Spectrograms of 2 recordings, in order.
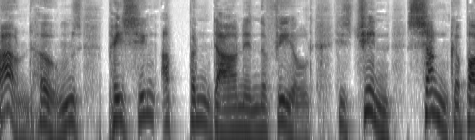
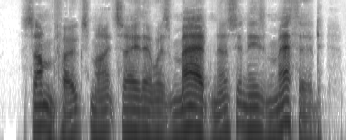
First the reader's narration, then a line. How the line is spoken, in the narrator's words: muttered the inspector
